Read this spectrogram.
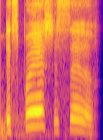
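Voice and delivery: "Express yourself" slow, high and loud, EXPRESS hit hard; emphatic loud repeat. Shown as a demonstration. Urging followers to speak up, slow loud emphasis.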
